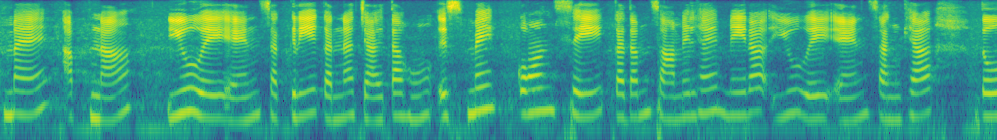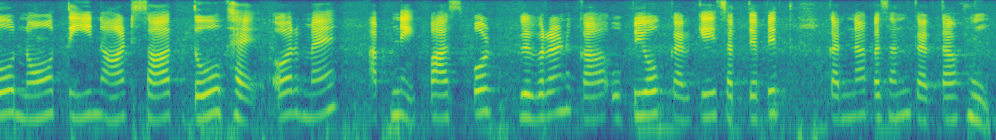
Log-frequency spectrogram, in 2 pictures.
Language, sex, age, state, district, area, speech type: Hindi, female, 18-30, Madhya Pradesh, Narsinghpur, urban, read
